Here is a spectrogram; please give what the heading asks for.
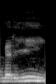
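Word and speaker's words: Medellín: You see how she said Medellin? People be like, man, BMT, you pronounce Medellin wrong. Medellin wrong. You can pronounce them both ways.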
